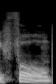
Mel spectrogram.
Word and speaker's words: Fahl: Yes, for all of us in the UK, it's Mary Fall, but it's spelt F-A-H-L, in case you go and Google and they can't find you straight away.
